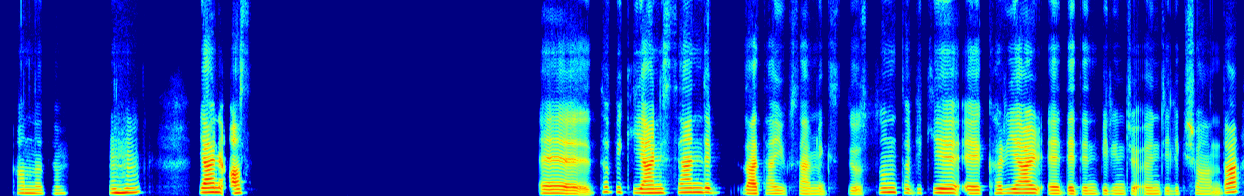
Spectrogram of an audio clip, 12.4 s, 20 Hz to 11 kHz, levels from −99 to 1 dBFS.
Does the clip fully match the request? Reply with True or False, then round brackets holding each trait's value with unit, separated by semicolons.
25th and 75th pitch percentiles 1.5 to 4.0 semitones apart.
False (4.4 semitones)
